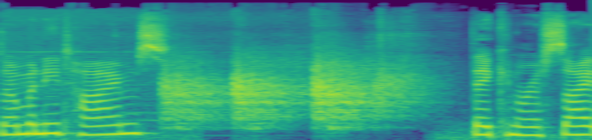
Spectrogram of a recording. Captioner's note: gavel thudding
